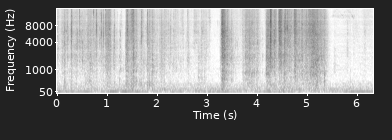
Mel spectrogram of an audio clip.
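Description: Stiff, textured shoebox wrapping paper crinkling and rustling in repeated bursts as it is pulled aside and out of the box by hand, with a sharper crackle about halfway through.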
